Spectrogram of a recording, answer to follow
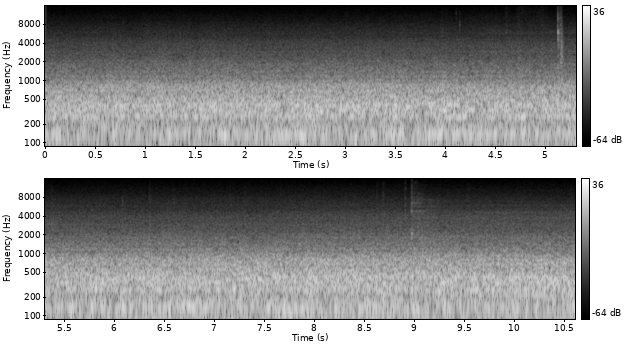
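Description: Steady road and engine noise heard inside a car's cabin while cruising on the interstate at highway speed.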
